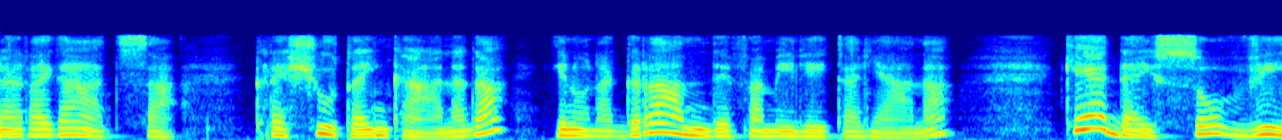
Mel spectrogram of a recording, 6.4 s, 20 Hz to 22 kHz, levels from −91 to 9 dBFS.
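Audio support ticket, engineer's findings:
Speech path through G.722 wideband coding at 48 kbit/s, with nothing above 7.7 kHz and the light upper-band hiss and slightly noisier lower band expected at that rate; no faults found.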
